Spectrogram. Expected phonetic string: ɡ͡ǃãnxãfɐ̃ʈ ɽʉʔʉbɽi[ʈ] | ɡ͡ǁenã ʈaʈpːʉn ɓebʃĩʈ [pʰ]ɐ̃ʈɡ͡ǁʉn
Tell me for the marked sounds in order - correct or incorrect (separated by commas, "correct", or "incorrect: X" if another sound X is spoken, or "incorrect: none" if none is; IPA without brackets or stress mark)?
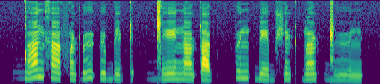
correct, incorrect: ɓ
